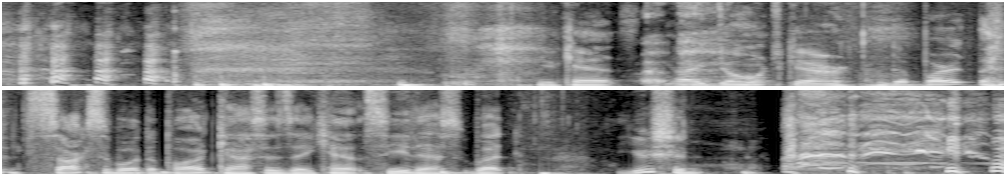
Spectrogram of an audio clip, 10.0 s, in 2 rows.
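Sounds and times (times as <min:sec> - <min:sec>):
laughter: 0:00.0 - 0:01.6, 0:08.9 - 0:10.0
man blowing his nose into a napkin: 0:00.0 - 0:02.8
speech: 0:02.7 - 0:08.8, 0:09.7 - 0:10.0.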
